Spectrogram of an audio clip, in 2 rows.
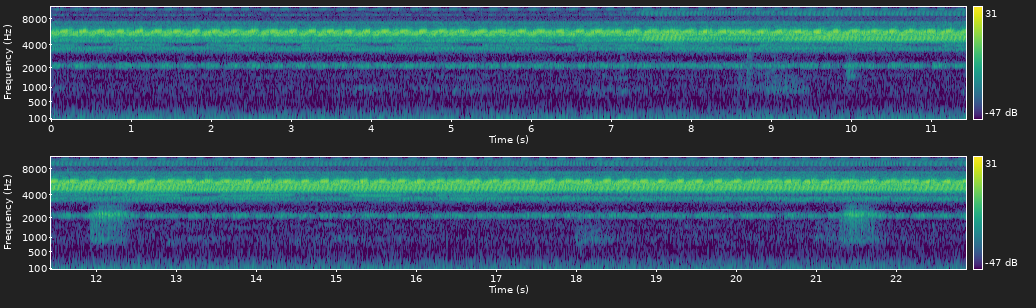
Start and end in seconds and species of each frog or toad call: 8.8	9.6	Boana albopunctata
11.8	12.5	Boana albopunctata
17.9	18.6	Boana albopunctata
21.3	21.9	Boana albopunctata
9:15pm

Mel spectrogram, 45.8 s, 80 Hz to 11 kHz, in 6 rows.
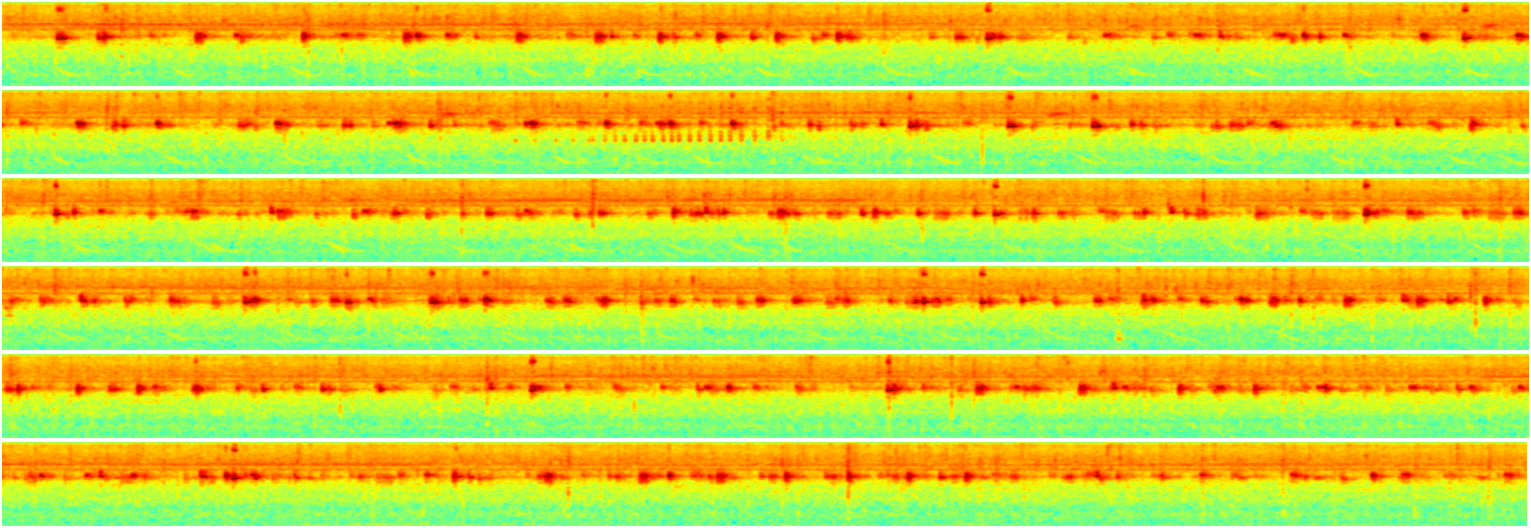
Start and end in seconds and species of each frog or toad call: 0.0	29.7	Physalaemus cuvieri
0.0	45.8	Elachistocleis bicolor
0.0	45.8	Sphaenorhynchus surdus
10.2	11.8	Boana bischoffi
9:15pm

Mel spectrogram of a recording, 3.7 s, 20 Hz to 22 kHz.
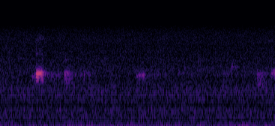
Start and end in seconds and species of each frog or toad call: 0.3	3.6	Boana bischoffi
1:15am

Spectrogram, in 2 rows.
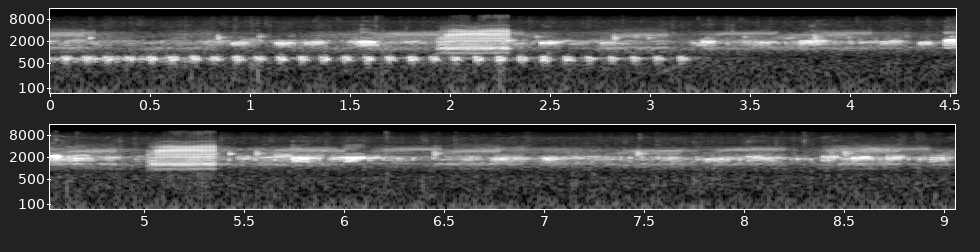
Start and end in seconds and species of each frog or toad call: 0.0	3.4	Rhinella icterica
0.0	5.6	Scinax perereca
0.0	9.0	Boana bischoffi
3.1	3.4	Leptodactylus latrans
12:45am

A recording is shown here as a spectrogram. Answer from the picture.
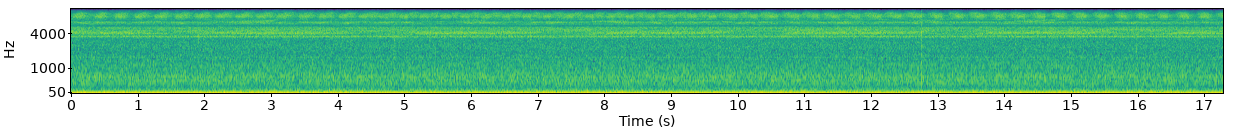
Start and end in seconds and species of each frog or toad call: none
10:30pm

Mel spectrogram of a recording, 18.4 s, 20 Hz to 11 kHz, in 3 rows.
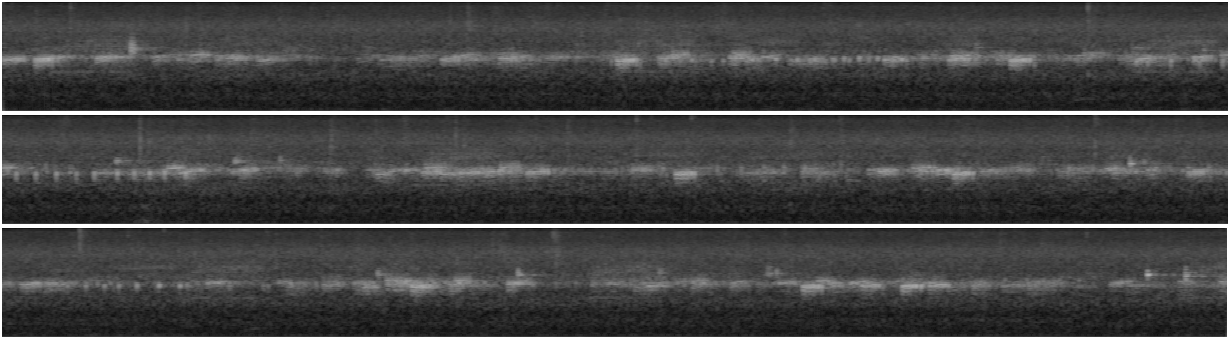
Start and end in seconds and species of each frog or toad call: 0.0	18.3	Boana bischoffi
0.0	18.3	Scinax perereca
5.2	5.6	Leptodactylus latrans
6.5	7.5	Sphaenorhynchus surdus
11.6	12.0	Sphaenorhynchus surdus
13.3	13.8	Leptodactylus latrans
13.9	16.2	Sphaenorhynchus surdus
17.8	18.3	Sphaenorhynchus surdus
1:15am

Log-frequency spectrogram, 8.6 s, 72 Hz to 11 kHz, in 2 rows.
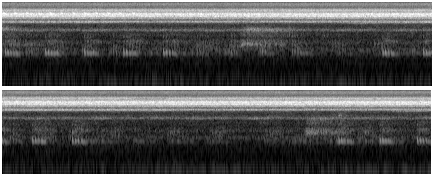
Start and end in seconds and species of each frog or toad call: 0.0	5.2	Boana lundii
7.6	8.5	Boana lundii
9:45pm

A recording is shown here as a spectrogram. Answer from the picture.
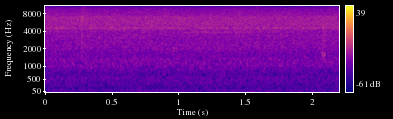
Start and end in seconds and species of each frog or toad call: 1.9	2.2	Boana bischoffi
12:00am

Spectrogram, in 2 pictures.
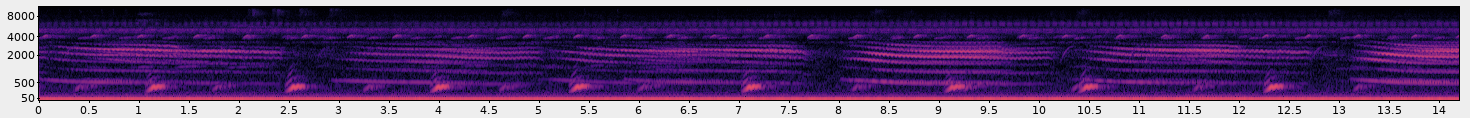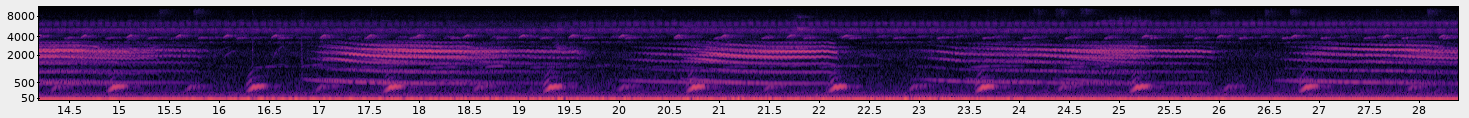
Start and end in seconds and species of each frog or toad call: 0.0	28.3	Dendropsophus nanus
0.0	28.3	Physalaemus albonotatus
1.0	28.3	Leptodactylus labyrinthicus
5.5	5.7	Leptodactylus fuscus
6.8	7.4	Leptodactylus fuscus
10.2	10.4	Leptodactylus fuscus
10.9	12.9	Leptodactylus fuscus
16.0	16.8	Leptodactylus fuscus
6:15pm

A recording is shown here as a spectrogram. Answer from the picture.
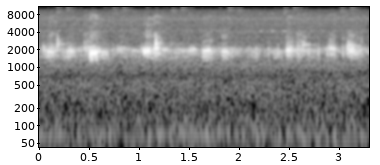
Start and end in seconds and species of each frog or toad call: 0.0	3.3	Boana bischoffi
1.0	1.5	Sphaenorhynchus surdus
2.4	3.3	Sphaenorhynchus surdus
12:30am

